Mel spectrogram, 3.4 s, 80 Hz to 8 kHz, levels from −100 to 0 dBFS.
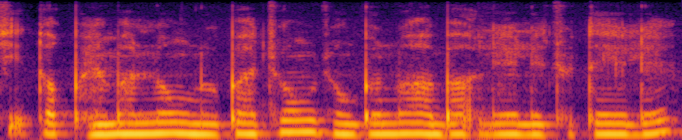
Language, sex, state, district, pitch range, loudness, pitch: Wancho, female, Arunachal Pradesh, Longding, 170-175 Hz, -18 LUFS, 170 Hz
